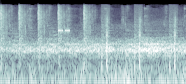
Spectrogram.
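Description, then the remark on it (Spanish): Footsteps tap out a steady, even rhythm of short, sharp impacts, roughly four per second, over a constant low background hum. No one speaks. “Porque se escuchan dos pasos en la que no es. Uno, dos.”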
